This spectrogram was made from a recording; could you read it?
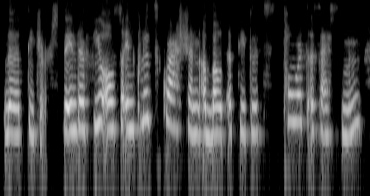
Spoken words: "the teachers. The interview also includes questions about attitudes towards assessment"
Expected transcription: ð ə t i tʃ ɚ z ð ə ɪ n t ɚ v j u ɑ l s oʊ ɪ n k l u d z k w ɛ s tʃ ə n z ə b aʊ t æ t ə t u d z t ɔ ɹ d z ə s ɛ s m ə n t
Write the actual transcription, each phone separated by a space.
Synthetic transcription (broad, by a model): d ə t i tʃ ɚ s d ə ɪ n t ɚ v j u ɑ l s oʊ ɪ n k l u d s k w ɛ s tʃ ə n ə b aʊ t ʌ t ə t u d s t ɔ w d s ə s ɛ s m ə n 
